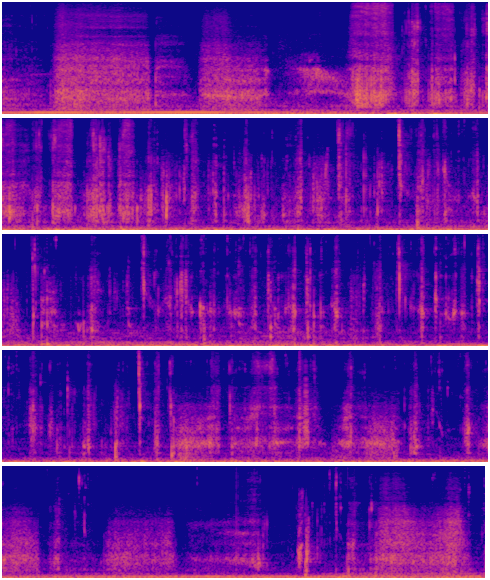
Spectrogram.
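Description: Close-up chewing of a mouthful of crunchy bean sprouts from a sour soup, with many small wet crunches and mouth clicks; a slurp of soup from a spoon comes near the end.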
